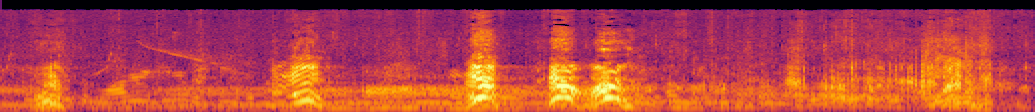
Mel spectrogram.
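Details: Two wire-haired fox terriers at play while a lab-hound mix referees; gruff growly barks and yaps in short bursts, about five in seven seconds, over a steady low hum.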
